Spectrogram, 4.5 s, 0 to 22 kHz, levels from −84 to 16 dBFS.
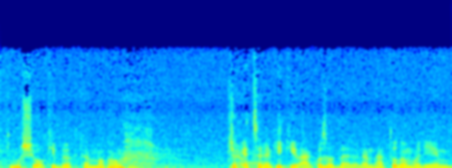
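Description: No technical faults are audible in the speech; the only background is room noise sitting about 21 dB below the talker, which belongs to the recording space rather than the signal chain.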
